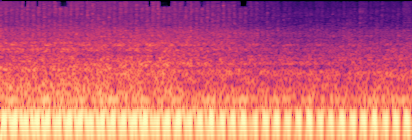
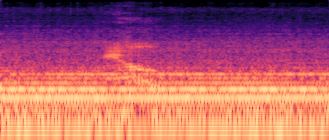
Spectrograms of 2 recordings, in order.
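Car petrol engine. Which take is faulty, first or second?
second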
